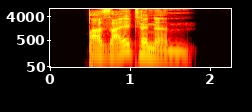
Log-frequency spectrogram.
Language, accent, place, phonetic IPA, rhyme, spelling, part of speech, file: German, Germany, Berlin, [baˈzaltənəm], -altənəm, basaltenem, adjective, De-basaltenem.ogg
- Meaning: strong dative masculine/neuter singular of basalten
